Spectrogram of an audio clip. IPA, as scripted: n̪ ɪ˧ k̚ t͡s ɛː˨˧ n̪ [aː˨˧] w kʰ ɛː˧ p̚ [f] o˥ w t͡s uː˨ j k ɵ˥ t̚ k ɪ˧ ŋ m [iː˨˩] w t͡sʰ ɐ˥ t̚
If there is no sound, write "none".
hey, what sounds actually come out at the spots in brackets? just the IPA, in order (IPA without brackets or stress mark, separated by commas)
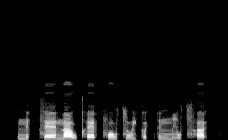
aː˨˧, f, iː˨˩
